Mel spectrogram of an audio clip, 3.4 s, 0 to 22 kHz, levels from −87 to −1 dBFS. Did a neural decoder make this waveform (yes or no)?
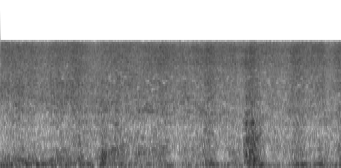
yes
